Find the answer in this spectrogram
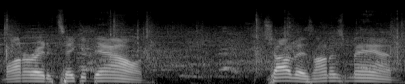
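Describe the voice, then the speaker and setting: A young man doing color commentary at a high school basketball game, jokey and quick to exclaim. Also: fairly even intonation. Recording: loud crowd and gym noise.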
